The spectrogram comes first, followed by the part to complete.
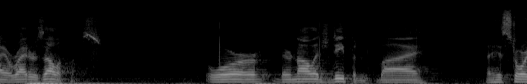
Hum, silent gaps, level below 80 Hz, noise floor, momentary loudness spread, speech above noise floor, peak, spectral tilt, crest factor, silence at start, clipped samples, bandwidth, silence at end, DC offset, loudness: none; none; -50 dBFS; -61 dBFS; 10 LU; 26 dB; -20 dBFS; -5.5 dB/octave; 16 dB; 0 s; under 0.1%; 13 kHz; 0 s; under 0.1%; -37 LUFS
